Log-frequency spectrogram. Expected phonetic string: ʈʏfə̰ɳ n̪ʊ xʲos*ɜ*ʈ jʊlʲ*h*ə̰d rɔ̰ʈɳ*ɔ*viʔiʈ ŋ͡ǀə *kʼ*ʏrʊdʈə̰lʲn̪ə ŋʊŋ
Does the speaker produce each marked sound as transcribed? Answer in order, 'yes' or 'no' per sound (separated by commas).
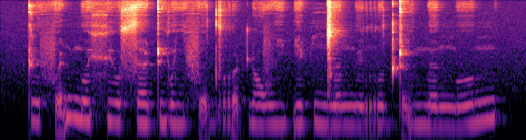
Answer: yes, no, yes, no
